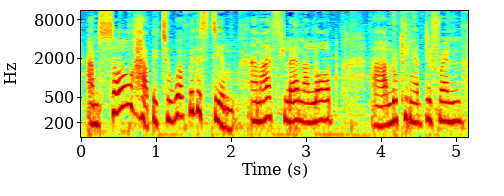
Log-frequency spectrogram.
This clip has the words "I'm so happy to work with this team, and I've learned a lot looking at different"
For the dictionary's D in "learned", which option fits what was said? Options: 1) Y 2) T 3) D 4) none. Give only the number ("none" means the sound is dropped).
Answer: 4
